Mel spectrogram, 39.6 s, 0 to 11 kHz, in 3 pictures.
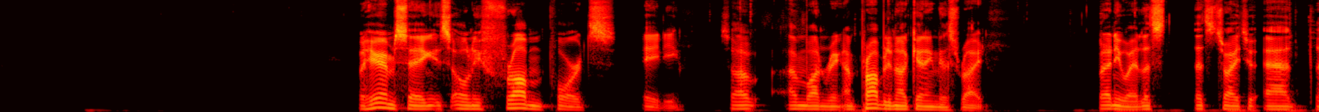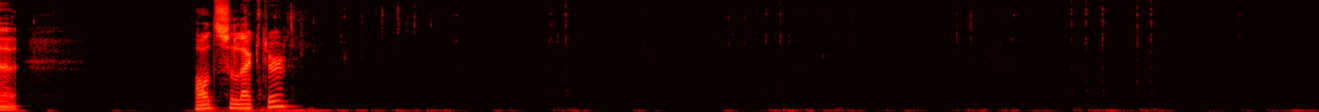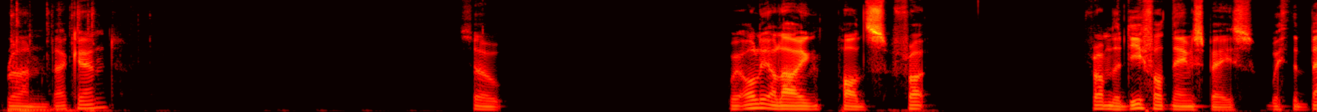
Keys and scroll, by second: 10.7-30.2 typing, 34.9-36.6 typing, 37.9-38.3 typing.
